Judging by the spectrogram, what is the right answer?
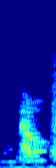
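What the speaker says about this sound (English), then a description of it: "You can probably hear the cat in the background." A house cat gives a short, clear meow in the background, followed by the beginning of a second one.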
